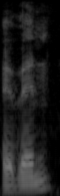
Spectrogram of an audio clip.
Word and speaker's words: Eden: Eden is what is how is pronounced. Eden.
